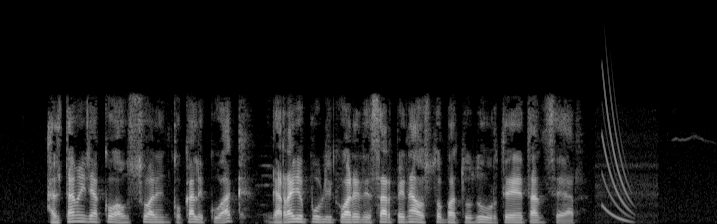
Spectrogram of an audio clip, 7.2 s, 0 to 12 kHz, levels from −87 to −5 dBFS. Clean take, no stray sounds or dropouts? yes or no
no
